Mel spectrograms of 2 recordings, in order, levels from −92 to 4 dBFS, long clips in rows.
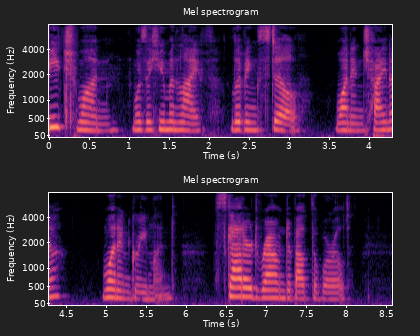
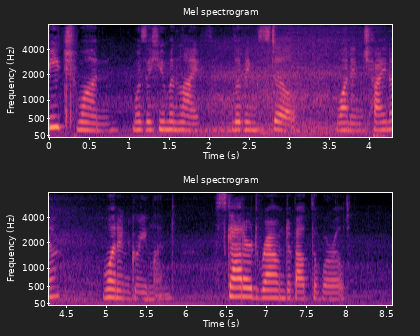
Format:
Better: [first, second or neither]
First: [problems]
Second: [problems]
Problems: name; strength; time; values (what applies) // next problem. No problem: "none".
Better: first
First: none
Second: background sound (Bus); 14 dB below the speech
